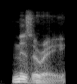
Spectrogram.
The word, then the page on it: misery: British English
